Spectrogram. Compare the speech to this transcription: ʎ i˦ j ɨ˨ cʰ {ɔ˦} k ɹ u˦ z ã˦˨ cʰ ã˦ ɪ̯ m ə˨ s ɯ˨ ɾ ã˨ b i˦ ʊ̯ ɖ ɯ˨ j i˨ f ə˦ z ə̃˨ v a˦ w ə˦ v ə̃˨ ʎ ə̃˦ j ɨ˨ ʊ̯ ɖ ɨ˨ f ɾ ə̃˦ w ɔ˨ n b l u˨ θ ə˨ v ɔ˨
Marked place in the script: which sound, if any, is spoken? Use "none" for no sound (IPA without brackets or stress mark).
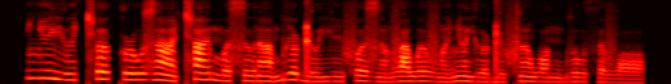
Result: ə˦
